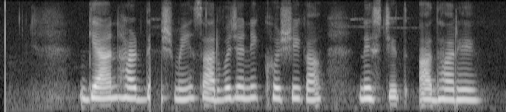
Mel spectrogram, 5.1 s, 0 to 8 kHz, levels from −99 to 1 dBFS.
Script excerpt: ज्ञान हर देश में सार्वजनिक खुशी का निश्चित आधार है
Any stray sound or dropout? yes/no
yes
